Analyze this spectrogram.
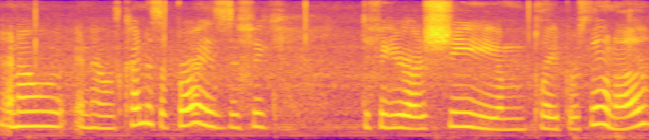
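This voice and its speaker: Over noticeable background noise, a woman speaks quietly at a high pitch and a fairly quick pace, with ordinary pitch variation. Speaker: hobby artist vlogger. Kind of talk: casual drawing commentary. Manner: halting.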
